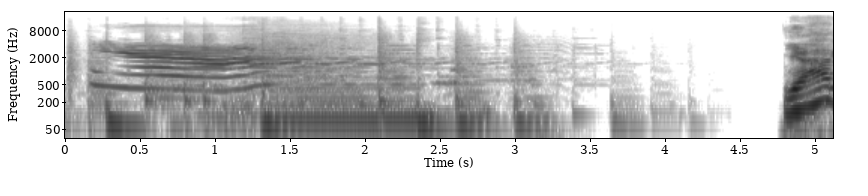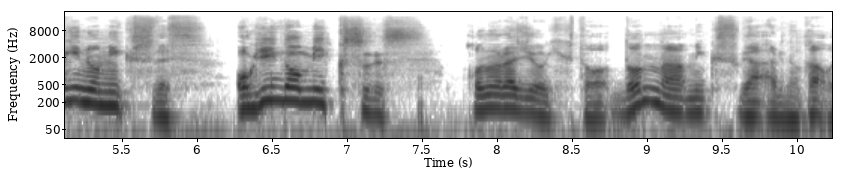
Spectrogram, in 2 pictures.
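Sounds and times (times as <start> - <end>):
cat meowing: 0.0 - 1.8
speech: 4.8 - 10.2.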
